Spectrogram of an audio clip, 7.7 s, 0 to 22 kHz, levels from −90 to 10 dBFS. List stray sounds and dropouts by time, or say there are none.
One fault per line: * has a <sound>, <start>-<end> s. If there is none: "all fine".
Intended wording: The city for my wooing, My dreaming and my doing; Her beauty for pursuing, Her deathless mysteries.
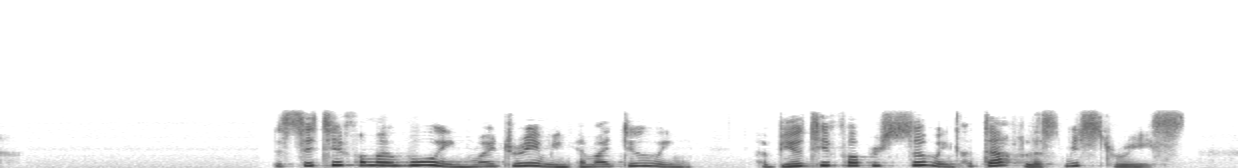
all fine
